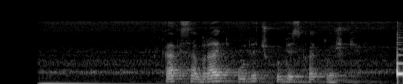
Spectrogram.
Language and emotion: Russian, neutral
